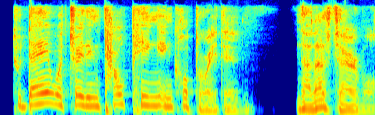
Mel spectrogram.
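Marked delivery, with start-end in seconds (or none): 0.1-2.4 poor fake Chinese accent, sing-song. Speaker trying out an intro line before going on TikTok, in a bad Chinese accent. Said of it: "I can do a better Chinese accent than that".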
